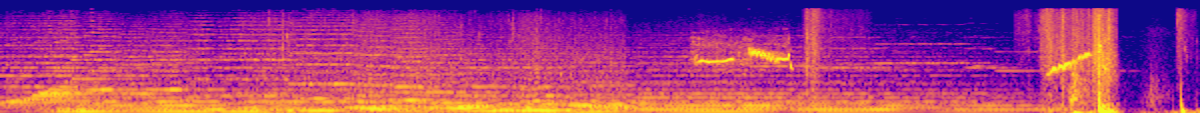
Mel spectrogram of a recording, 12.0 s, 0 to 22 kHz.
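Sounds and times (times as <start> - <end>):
orchestral film music: 0.0 - 11.0
cartoon bird chirping: 6.9 - 8.0.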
